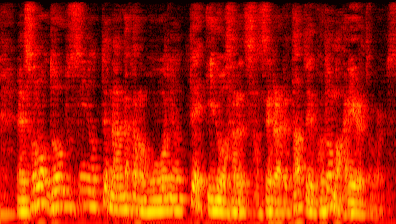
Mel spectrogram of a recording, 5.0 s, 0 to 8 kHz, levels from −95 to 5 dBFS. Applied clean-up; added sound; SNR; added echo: none; none; none; reverberation time 0.2 s.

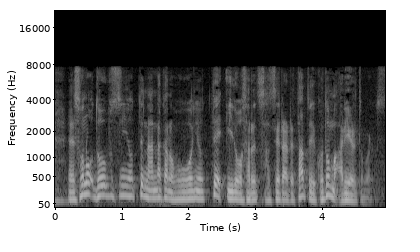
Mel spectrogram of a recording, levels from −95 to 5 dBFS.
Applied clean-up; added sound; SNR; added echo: none; none; none; none.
